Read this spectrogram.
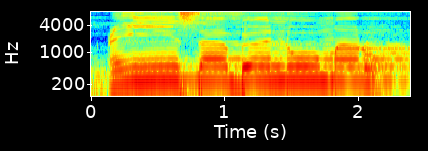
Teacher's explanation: ba sukun warna biru qalqalah sugro, kita pantulkan. Isa bin Maryam, ra sukun kita baca afkim karena didahului fathah.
